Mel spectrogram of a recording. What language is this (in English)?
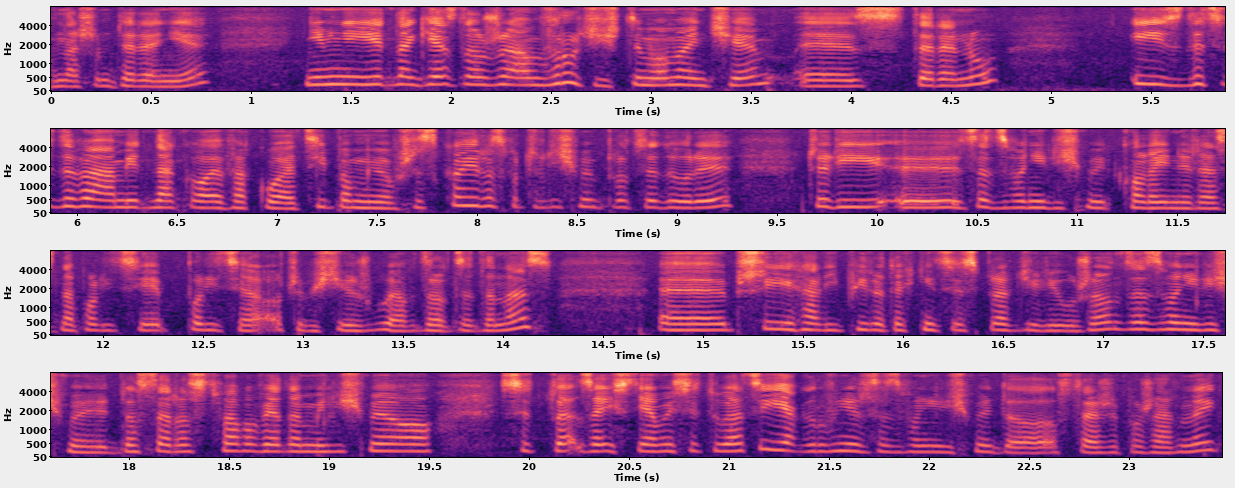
Polish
